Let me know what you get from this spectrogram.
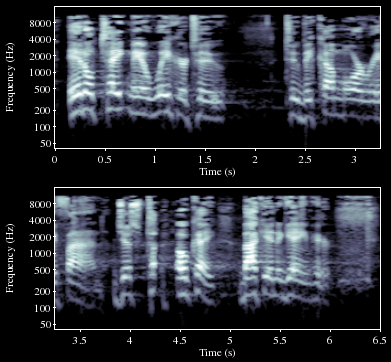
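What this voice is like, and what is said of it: Strong regional accent. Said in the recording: “Is my accent worse than it was when I left?”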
